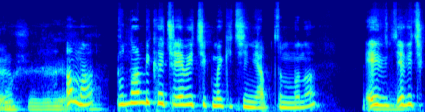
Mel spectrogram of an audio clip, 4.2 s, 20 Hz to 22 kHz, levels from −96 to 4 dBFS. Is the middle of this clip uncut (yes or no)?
no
